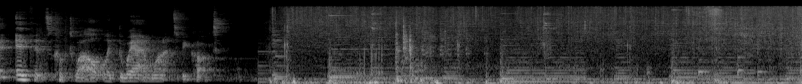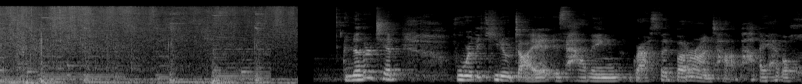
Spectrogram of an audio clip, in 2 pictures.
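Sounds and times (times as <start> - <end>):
steak sizzling on a grill: 2.6 - 11.0.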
